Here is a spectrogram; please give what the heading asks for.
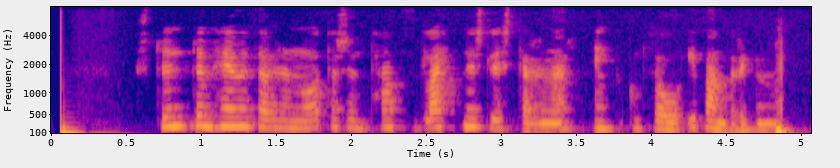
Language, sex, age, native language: Icelandic, female, 40-49, Icelandic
